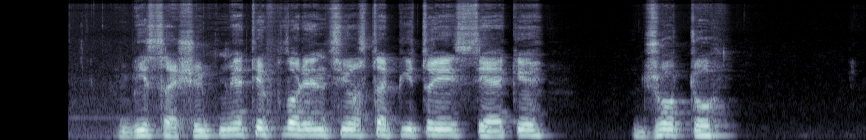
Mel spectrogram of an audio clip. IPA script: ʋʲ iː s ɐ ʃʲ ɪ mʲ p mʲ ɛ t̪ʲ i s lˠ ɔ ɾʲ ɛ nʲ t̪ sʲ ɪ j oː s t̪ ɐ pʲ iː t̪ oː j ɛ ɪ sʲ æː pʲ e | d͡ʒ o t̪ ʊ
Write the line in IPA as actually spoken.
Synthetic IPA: ʋʲ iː s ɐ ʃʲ ɪ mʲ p mʲ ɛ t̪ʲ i f lˠ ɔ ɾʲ ɛ nʲ t̪ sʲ ɪ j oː s t̪ ɐ pʲ iː t̪ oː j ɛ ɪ sʲ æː kʲ e | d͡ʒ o t̪ ʊ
